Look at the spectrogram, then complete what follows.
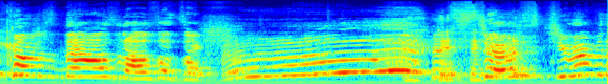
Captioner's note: laughs; gasps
